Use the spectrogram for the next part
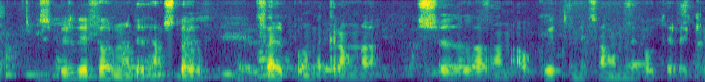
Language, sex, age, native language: Icelandic, male, 18-19, Icelandic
